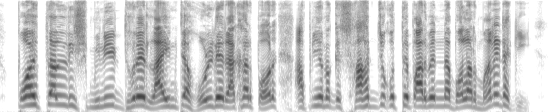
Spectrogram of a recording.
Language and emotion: Bengali, angry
